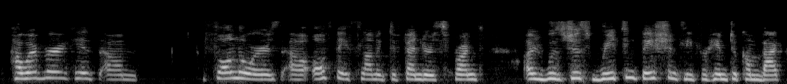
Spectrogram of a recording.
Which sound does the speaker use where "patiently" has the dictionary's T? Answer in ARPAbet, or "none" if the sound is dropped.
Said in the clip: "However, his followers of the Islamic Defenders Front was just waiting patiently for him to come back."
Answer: T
